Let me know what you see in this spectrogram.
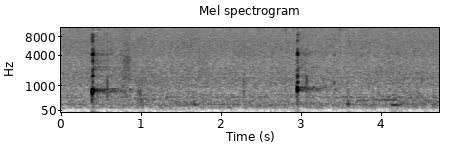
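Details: Hiccups while contemplating a toy giraffe: two brief, sharp, isolated hiccups about two and a half seconds apart in a quiet room.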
